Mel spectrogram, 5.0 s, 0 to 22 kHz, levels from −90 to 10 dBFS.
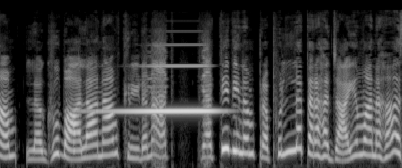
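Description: From 0.88 s to 3.00 s a steady tone at 1.4 kHz rises out of the speech, swelling over about a second until it sits roughly 10 dB above the talker and rings as a piercing squeal. This is loudspeaker feedback squeal: the microphone was picking up the loudspeaker it was driving, and at 1.4 kHz the loop gain passed unity, so that one frequency kept reinforcing itself.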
